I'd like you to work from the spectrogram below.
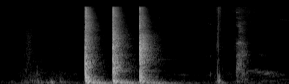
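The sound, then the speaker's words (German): Three sharp hammer blows land in quick succession on a wall of a house as holes are made in it, followed by two softer knocks, with no drill whine. “die Löcher in die Wand bohren”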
